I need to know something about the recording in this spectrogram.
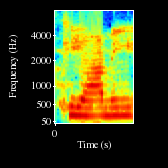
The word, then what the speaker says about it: Kiami: actually kill me but it's kiami because i don't even say kiami i just it's fine it's kiyami and that's what we're going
